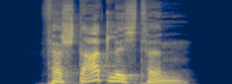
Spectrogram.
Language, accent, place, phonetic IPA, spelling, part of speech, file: German, Germany, Berlin, [fɛɐ̯ˈʃtaːtlɪçtn̩], verstaatlichten, adjective / verb, De-verstaatlichten.ogg
- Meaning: inflection of verstaatlichen: 1. first/third-person plural preterite 2. first/third-person plural subjunctive II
